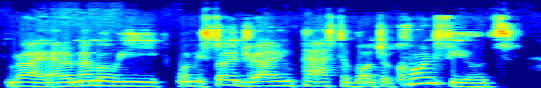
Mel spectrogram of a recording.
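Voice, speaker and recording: A man from Cameroon, a guest on a podcast, tells his story in a reflective, halting way. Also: on the high side, gravelly, warm tone. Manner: reflective, halting, with many fillers and restarts. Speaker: guest, student advisor. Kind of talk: conversational storytelling.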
